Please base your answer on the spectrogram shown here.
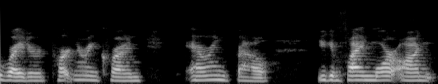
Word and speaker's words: Bow: Well, my last name is actually pronounced Bow, not Bow, but a lot of people get that wrong.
